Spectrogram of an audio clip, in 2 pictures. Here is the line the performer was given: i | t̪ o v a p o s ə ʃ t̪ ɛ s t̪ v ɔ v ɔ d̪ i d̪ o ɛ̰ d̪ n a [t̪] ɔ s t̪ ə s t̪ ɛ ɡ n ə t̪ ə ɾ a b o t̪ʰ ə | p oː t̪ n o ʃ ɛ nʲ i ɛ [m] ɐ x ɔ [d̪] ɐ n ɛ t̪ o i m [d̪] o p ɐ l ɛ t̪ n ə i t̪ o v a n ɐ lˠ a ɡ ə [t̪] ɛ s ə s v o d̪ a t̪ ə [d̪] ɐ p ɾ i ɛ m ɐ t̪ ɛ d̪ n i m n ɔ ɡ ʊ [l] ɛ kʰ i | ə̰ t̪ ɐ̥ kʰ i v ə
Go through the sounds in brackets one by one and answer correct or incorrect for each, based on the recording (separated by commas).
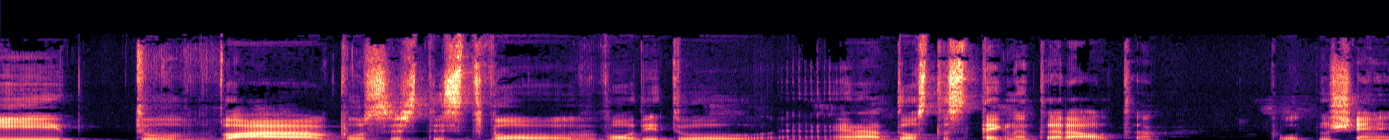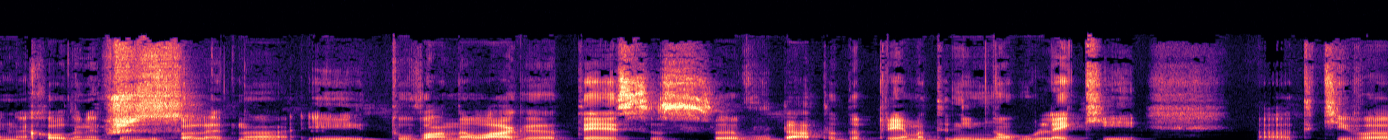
incorrect, incorrect, correct, correct, correct, correct, correct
